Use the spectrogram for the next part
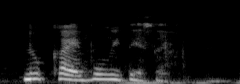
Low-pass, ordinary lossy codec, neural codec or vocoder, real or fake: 7.2 kHz; Opus, 32 kbps; none; real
